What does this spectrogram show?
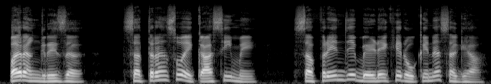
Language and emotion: Sindhi, neutral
